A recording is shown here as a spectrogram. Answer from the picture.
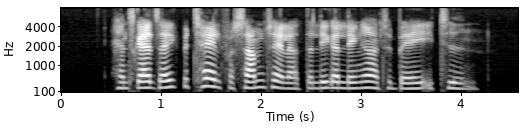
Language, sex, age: Danish, female, 20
